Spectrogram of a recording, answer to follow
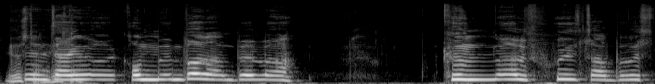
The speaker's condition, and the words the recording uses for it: Cerebral palsy. Det sitter ju mest på talet och balansen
